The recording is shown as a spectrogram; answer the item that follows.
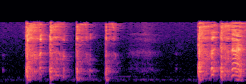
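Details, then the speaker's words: Adult's bad first-thing-in-the-morning coughing fit: a run of four harsh coughs, a short pause with a breath, then two more coughs; cough. "Oh. Oh. Cough's bad this morning. Oh."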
